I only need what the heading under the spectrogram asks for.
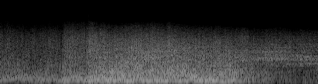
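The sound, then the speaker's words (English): A shell explodes in a direct hit on the bridge of the warship Amethyst under heavy fire, a deep, broad roaring blast that swells after a moment and then rumbles away over a couple of seconds. “The bridge has received a direct hit.”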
